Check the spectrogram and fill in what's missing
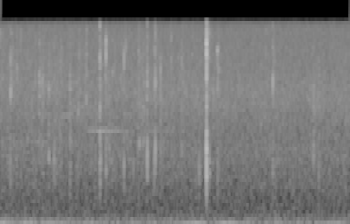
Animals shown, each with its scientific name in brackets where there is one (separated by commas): Hermit Thrush (Catharus guttatus)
